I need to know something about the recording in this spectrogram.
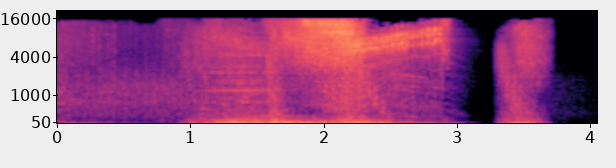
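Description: A loud rushing whoosh swells and then cuts off.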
